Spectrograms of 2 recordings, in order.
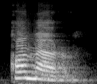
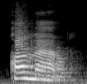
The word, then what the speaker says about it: قمر: قمر, قمر, meaning moon. So there you go. Now you know how to pronounce GHAIN, AIN, and Qaf.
